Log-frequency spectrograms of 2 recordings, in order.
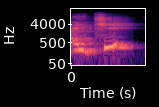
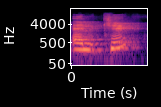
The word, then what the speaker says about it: Elke: Donc moi faut savoir je m'appelle Elke et pas Elki, hein, ou Eneken. Voilà, je m'appelle Elke. C'est un prénom assez compliqué parce que c'est pas français. Voilà. Et donc du coup, bah moi c'est Elke, donc ça s'écrit E-L-K-E.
